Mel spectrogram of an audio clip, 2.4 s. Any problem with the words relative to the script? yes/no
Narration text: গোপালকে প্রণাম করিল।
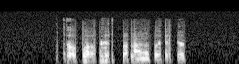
no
